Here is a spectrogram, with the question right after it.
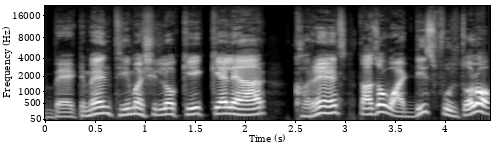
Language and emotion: Goan Konkani, surprised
